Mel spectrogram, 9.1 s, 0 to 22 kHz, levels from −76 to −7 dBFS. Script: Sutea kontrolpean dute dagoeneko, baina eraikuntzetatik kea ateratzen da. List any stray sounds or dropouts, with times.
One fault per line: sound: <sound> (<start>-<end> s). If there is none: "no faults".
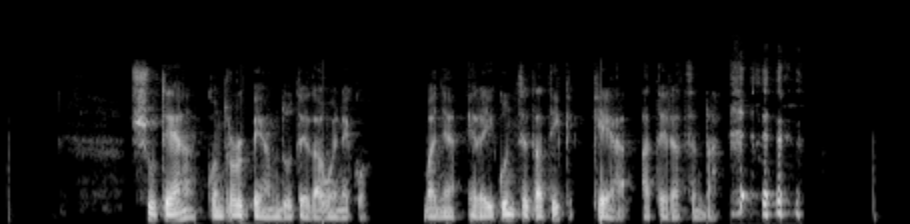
sound: laugh (7.3-8.0 s)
